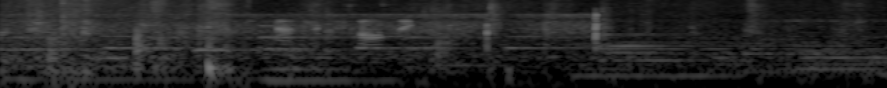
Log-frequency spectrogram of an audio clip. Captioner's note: radio chattering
